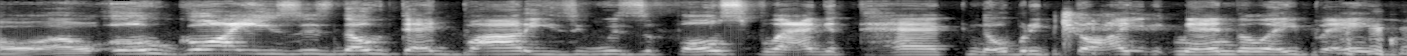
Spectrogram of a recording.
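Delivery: mocking a smug conspiracy poster, a hint of a put-on voice; mocking conspiracy troll. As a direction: ham up a smug truther. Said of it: "reminded from the fucking furry lord".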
